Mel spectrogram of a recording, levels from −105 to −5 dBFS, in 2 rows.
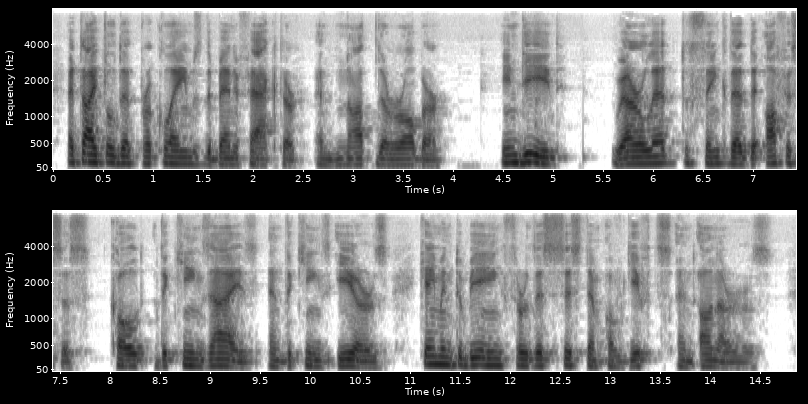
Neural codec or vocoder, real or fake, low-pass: none; real; 7.2 kHz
